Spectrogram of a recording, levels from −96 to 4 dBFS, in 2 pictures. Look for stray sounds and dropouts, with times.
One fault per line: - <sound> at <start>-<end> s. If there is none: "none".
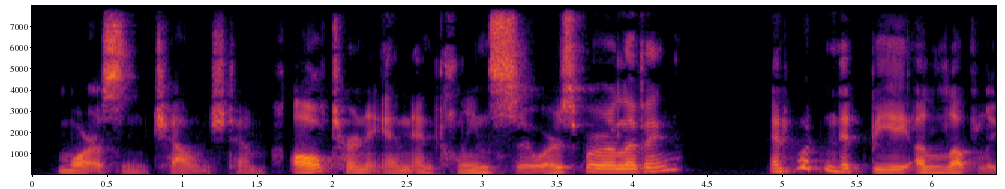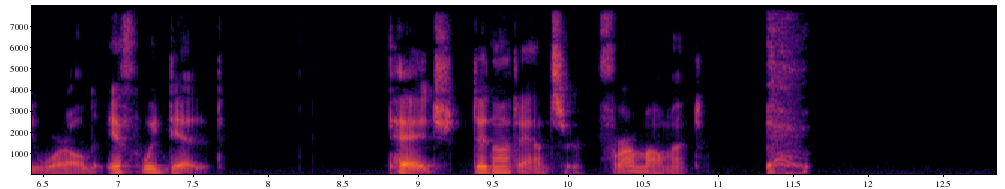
- cough at 11.3-11.6 s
